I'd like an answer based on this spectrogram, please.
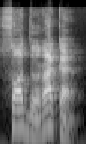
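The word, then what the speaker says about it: صدرك: சொத்ரக, சொத்ரக, சத்ரகன்னு படிக்கக்கூடாது. சொத்ரக, ஸ்வா.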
